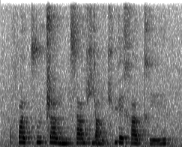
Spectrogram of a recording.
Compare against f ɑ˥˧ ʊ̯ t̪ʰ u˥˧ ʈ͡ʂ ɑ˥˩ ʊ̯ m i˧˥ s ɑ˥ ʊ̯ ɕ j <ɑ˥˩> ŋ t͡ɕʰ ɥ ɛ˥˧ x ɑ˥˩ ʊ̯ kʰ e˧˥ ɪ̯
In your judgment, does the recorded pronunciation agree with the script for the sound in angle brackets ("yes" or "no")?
no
